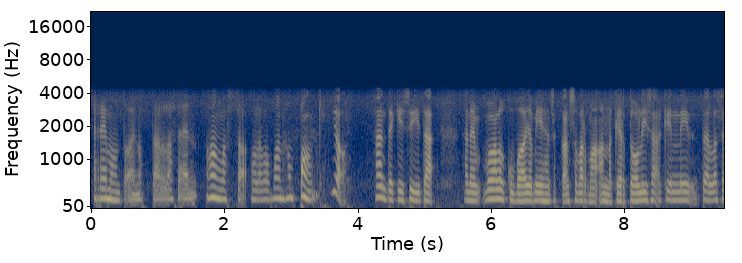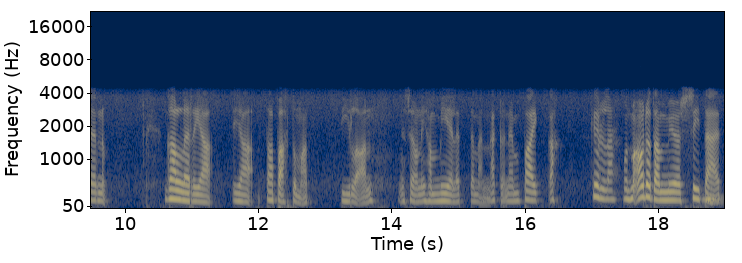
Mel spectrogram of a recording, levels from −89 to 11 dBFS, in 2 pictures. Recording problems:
high frequencies cut off; severe; nothing above 4 kHz
hiss; faint; throughout; 30 dB below the speech

